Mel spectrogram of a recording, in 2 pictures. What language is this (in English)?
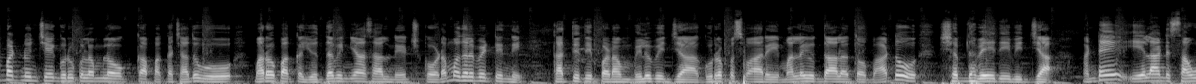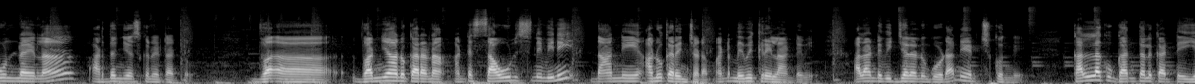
Telugu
